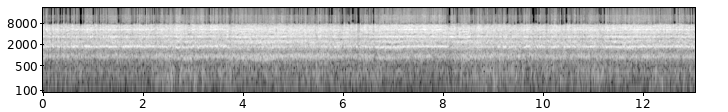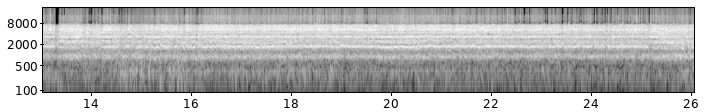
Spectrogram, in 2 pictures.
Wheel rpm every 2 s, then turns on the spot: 230, 230, 220, 230, 230, 230, 230, 220, 220, 230, 220, 230, 230.
none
